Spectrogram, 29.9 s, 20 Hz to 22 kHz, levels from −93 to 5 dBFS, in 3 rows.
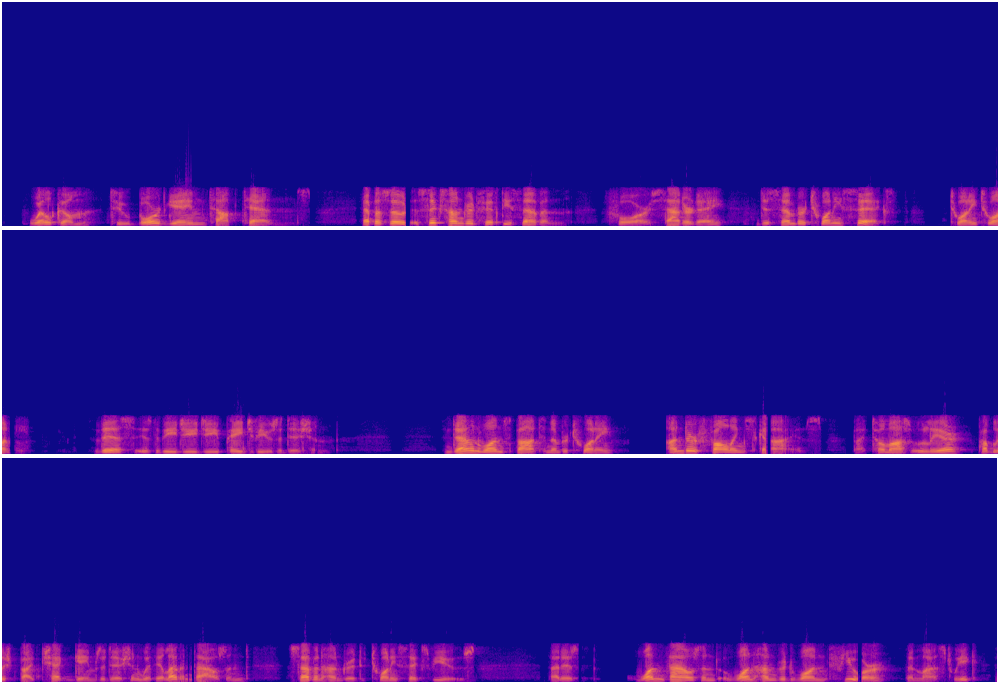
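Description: Throughout, the speech passes through a Bluetooth CVSD headset codec, a one-bit delta modulator whose adaptive step lags behind loud, fast high-frequency detail, confined to a 300 Hz to 3.4 kHz line band. The speech sounds narrow and boxy, with scratchy s sounds over a grainy hiss.

Unconcealed Bluetooth headset packet loss then drops short runs of voice packets with nothing filling the gaps, at 4.04, 10.04, 17.60, 21.68, 25.69 and 28.47 s. Most leave about 50 ms holes with abrupt edges. At 21.68 s, about 120 ms is lost in scattered bursts over 0.24 s, which sounds chopped and crackly.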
